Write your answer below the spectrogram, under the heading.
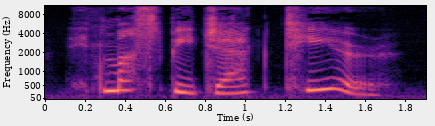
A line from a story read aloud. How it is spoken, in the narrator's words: exclaimed Rose suddenly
